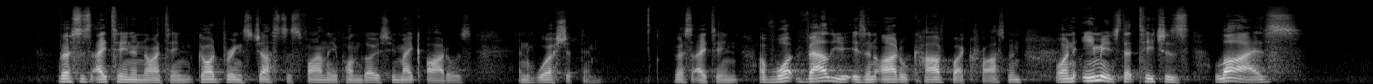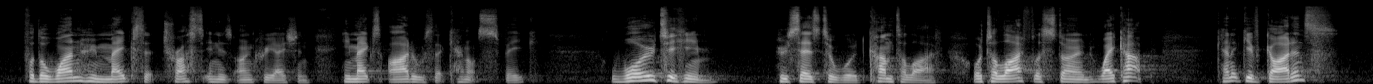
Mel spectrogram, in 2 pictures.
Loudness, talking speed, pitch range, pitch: -22 LUFS, 155 wpm, 105-135 Hz, 120 Hz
